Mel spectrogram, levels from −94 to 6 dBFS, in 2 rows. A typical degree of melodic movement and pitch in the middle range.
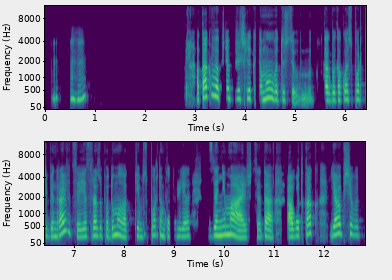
No: average, 3.1 semitones; high, 230 Hz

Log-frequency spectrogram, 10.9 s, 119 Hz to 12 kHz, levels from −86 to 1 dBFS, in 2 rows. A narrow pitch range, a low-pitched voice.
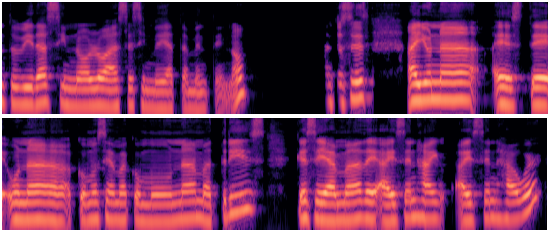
No: narrow, 2.1 semitones; medium, 185 Hz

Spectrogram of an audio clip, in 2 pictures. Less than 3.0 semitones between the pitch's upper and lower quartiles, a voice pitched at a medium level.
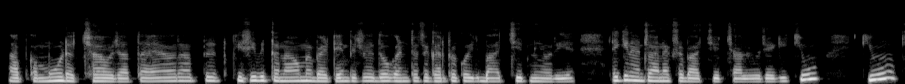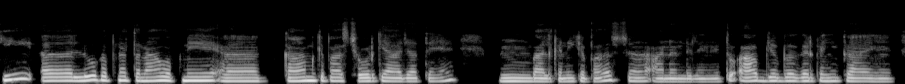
Yes: narrow, 2.5 semitones; medium, 155 Hz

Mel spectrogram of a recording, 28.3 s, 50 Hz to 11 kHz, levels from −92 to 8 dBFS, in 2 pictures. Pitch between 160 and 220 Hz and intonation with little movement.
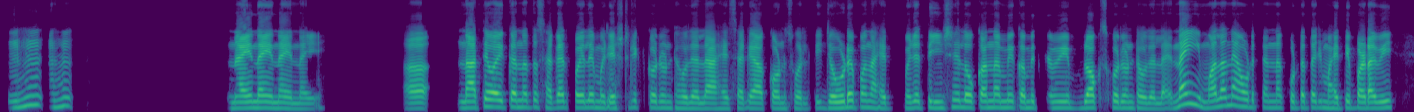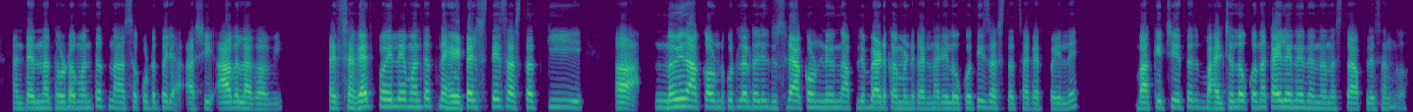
Yes: medium, 185 Hz; narrow, 2.3 semitones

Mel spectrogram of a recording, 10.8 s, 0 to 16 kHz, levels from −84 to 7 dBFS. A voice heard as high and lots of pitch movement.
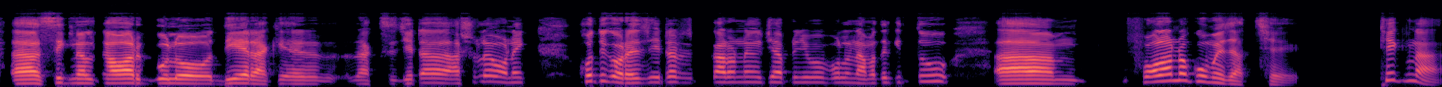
No: high, 200 Hz; average, 4.1 semitones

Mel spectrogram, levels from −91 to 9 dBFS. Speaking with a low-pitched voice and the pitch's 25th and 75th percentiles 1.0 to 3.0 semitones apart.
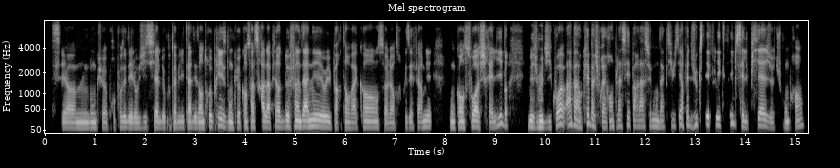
Yes: low, 105 Hz; narrow, 2.4 semitones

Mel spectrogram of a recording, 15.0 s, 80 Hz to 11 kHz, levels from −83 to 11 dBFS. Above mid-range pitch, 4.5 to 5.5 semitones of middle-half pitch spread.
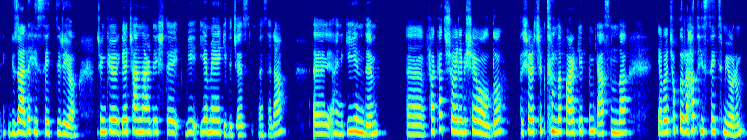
No: very high, 270 Hz; narrow, 2.5 semitones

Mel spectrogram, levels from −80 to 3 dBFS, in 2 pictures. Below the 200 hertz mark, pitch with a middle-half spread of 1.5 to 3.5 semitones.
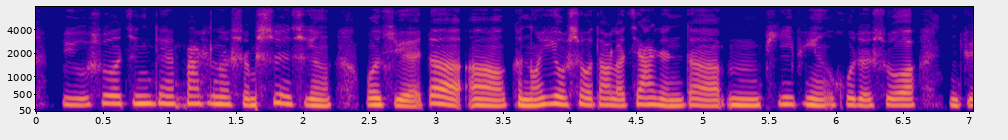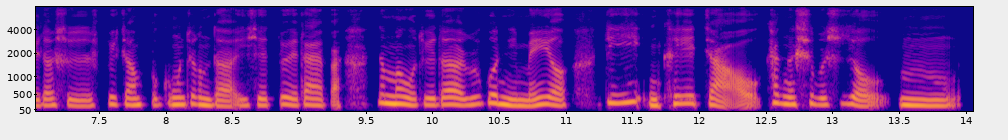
Yes: high, 190 Hz; average, 2.8 semitones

